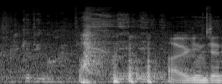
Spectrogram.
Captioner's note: laughs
